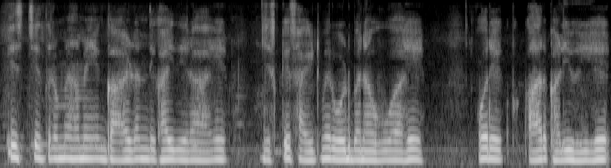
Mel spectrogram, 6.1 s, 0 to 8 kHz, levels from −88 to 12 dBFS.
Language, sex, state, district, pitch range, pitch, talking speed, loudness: Hindi, male, Madhya Pradesh, Bhopal, 165-185 Hz, 170 Hz, 215 wpm, -14 LUFS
